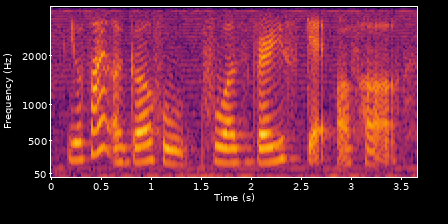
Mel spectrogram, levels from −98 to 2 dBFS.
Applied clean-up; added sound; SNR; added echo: none; none; none; none.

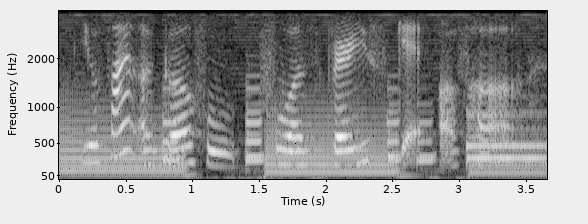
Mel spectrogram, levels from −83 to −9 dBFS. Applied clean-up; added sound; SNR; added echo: none; Piano; 2 dB; none.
